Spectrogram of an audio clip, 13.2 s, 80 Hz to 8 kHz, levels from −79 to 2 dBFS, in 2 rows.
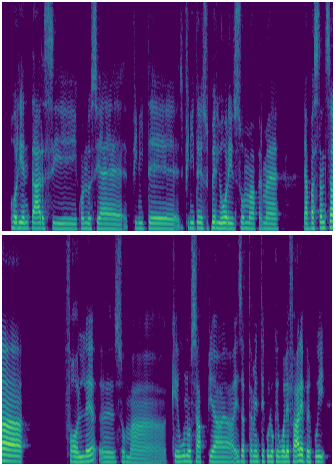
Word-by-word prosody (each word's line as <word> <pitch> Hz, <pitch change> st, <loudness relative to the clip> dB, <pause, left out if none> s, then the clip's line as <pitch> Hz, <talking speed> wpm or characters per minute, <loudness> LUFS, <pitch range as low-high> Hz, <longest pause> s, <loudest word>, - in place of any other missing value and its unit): orientarsi 185 Hz, -3 st, -1 dB
quando 180 Hz, 0 st, -4 dB
si 175 Hz, +2 st, -6 dB
è 170 Hz, -2 st, -3 dB
finite 180 Hz, -2 st, -2 dB
eg -, -, -13 dB
finite 195 Hz, 0 st, -3 dB
e -, -, +1 dB
superiori, 190 Hz, 0 st, +1 dB
insomma. 185 Hz, 0 st, -2 dB
Per 180 Hz, 0 st, -10 dB
me 175 Hz, -2 st, -3 dB, 0.4 s
è 180 Hz, -, -8 dB
abbastanza 190 Hz, 0 st, +6 dB, 0.8 s
folle, 180 Hz, +2 st, 0 dB
uhm, 170 Hz, -1 st, -5 dB
somma, 150 Hz, -5 st, -7 dB
che 185 Hz, -, -3 dB
uno 185 Hz, +1 st, 0 dB
sappia 175 Hz, -1 st, -2 dB
esattamente 185 Hz, 0 st, -3 dB
quello 185 Hz, 0 st, 0 dB
che 185 Hz, -, -4 dB
vuole 180 Hz, 0 st, +3 dB
fare, 190 Hz, +3 st, +6 dB
per 180 Hz, -2 st, -1 dB
cui 180 Hz, -1 st, -2 dB
180 Hz, 120 wpm, -23 LUFS, 175-190 Hz, 0.8 s, abbastanza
